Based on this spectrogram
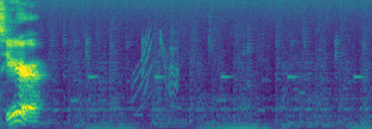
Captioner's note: bomb ticking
